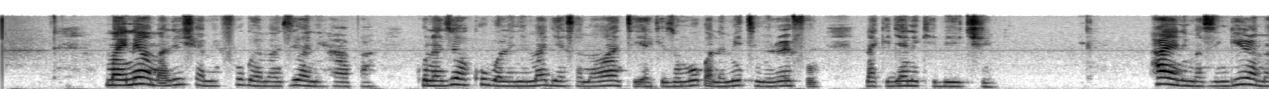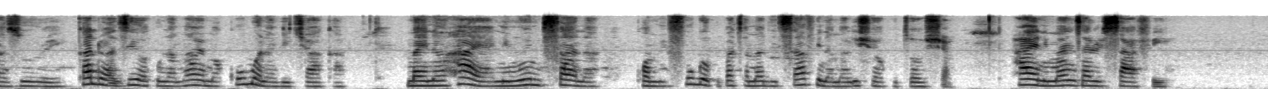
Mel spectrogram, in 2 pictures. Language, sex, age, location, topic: Swahili, female, 25-35, Dar es Salaam, agriculture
